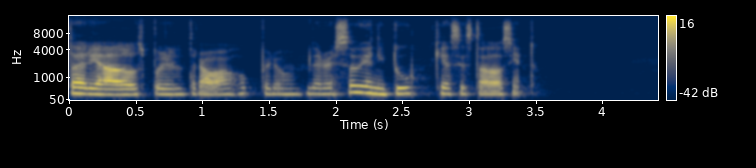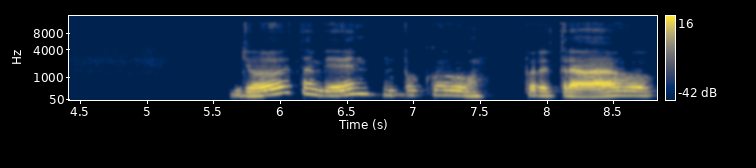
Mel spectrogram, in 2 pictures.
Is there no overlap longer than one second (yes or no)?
yes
